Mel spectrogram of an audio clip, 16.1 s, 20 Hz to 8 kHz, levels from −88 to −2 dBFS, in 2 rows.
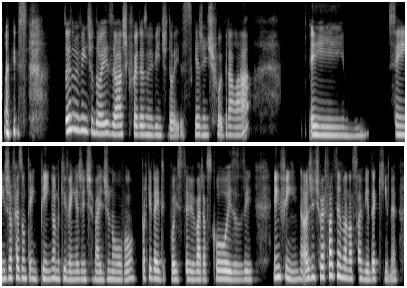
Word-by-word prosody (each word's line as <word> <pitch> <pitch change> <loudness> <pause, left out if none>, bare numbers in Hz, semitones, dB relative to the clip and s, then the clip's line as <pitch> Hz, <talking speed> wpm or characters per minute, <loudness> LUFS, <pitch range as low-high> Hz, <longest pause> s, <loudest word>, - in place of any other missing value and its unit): Mas, 230 +1 +2 0.8
2022. 250 -7 +3
Eu 190 - +4
acho 195 +1 +1
que - - -16
foi 195 - +2
2022 180 -1 -4
que 195 - -3
a - - +2
gente 180 -1 -2
foi - - -3
pra 180 -4 -2
lá. 175 - 0 1.2
E, 175 -1 +1 0.9
sim, 185 -2 0
já 200 +1 +1
faz 200 0 +1
um 195 - +1
tempinho. 185 0 -1
Ano 185 -2 -1
que 195 +3 -1
vem 170 -2 -1
a - - -1
gente 170 0 -2
vai 165 -1 0
de 165 +3 -4
novo, 170 +2 -3
porque 195 +1 -1
daí 185 -2 +4
depois 170 -1 -3
teve 170 -1 -1
várias 170 0 0
coisas 170 -3 +2
e, 170 -1 -2 0.4
enfim, 210 -5 +3
então 175 0 -3
a - - +6
gente 210 0 -1
vai 220 - +4
fazendo 240 -2 +4
a - - +4
nossa 185 +1 -1
vida 170 0 +1
aqui, 180 - -5
né? 80 +1 -5
180 Hz, 170 wpm, -23 LUFS, 175-200 Hz, 1.2 s, a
